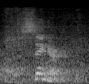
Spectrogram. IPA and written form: ˈsɪŋɚ (singer)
